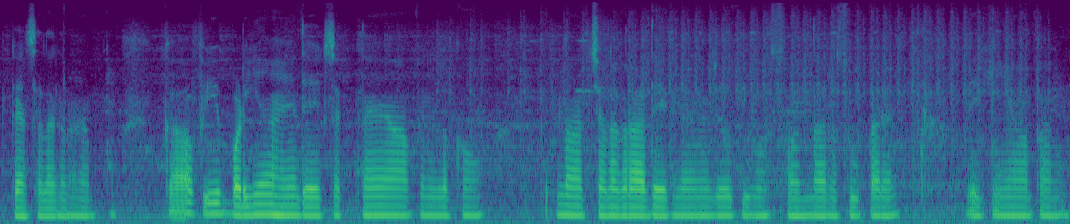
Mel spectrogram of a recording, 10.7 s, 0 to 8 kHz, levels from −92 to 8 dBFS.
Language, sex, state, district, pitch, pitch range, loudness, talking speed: Hindi, male, Bihar, Saharsa, 120 Hz, 115-120 Hz, -23 LUFS, 180 wpm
